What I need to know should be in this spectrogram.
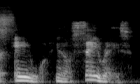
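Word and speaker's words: Seyrehs: It's actually pronounced Sey-Rays, as if it was spelled S-E-Y-R-E-H-S, or Sey-Rays. Sey-Rays, okay. So instead of Sea-Ray, like the boat, we'll call them Sey-Rays. Yeah, I like that. It's not series like the World Series, it's Sey-Rays.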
